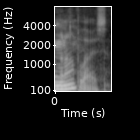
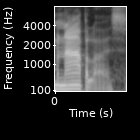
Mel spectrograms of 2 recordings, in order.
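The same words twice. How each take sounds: First: The word has ordinary, even stress. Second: One part is stretched out with unusual stress. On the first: This is how most people say it. The speaker calls it right. "How do people usually say that word? You say monopolize" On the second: This is how the friend says it. The speaker calls it wrong. "But you go monopolize"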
